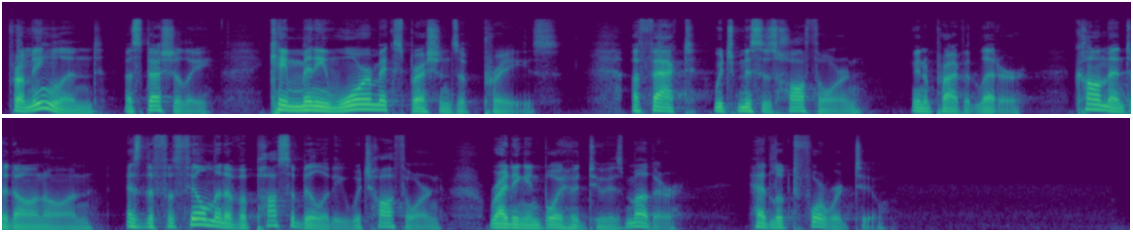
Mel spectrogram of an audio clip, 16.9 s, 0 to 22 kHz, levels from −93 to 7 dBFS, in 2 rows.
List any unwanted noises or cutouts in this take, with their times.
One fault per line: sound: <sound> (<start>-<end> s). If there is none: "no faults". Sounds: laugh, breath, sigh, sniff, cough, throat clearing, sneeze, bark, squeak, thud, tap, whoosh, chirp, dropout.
no faults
